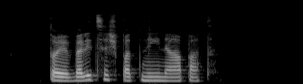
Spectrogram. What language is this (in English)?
Czech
